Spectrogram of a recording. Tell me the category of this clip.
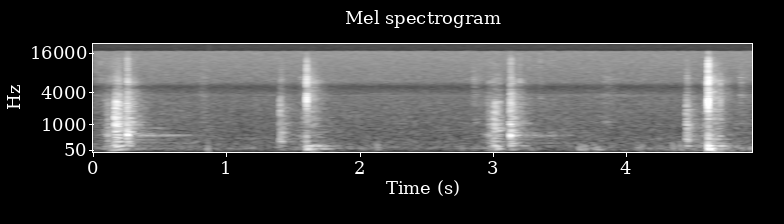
Sound effects > Objects / House appliances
